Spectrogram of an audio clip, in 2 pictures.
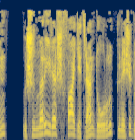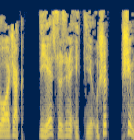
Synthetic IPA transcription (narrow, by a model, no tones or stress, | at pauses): n | ɯʃɯnlˠaɾɯjlʲaʃi̥faːɟe̞t̪ʰiɾænd̪o̞ːɾulˠuk̚ɟyne̞ʃid̪o̞ad͡ʒak | d̪ijɛsø̞zynyʔɛt̪ʰːiːʔɯʃɯk̚ | ʃim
